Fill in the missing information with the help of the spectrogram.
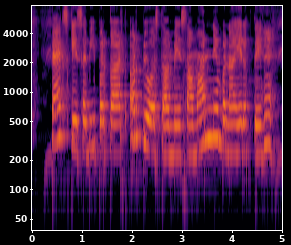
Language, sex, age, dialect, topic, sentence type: Hindi, female, 25-30, Garhwali, banking, statement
